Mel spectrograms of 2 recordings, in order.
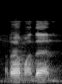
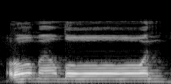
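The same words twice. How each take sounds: First: The r and its vowel sound light and thin. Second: The r and its vowel sound heavy and thick. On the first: The speaker calls it wrong. "jangan Ramadan ya... ro-nya dibaca ra" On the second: The speaker calls it right. "Tapi Ramadan ya"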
